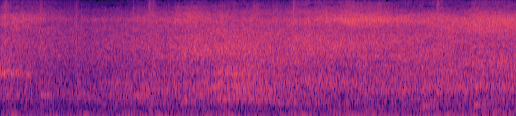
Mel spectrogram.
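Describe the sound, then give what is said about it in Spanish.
Heavy rain pours down ever harder in a dense, steady, loud hiss that fills the whole space, with no pauses or voices over the constant roar. “Y se dejó venir el agua más, más fuerte.”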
